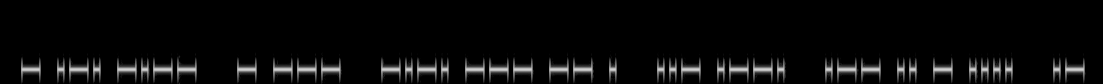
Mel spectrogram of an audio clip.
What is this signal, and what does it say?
Morse code, heard as a keyed tone, about 20 wpm, 700 Hz. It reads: TRY TO COME UP WITH A
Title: Sentences with 4-Word Phrases - Spoken Beginning - 20wpm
